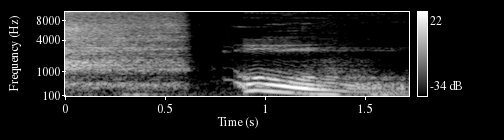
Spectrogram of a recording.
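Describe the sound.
A person sharply sucks air in through clenched teeth with a loud, close hiss, pauses briefly, then lets out a short falling groan, a voice acting out a wince.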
